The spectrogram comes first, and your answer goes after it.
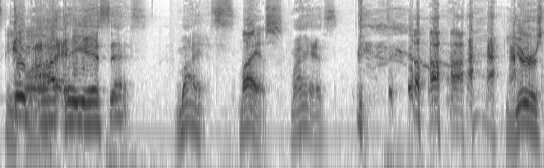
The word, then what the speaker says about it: Miass: Myas.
